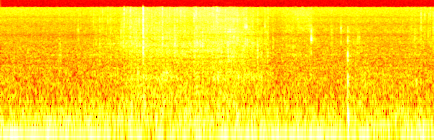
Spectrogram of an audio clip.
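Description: Near silence: low steady room hum with a few faint clicks.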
